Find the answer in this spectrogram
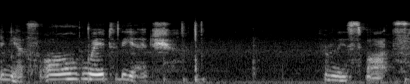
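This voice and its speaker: A woman with a fairly high pitch and ordinary pitch variation talks over noticeable background noise. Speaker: gaming streamer. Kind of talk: live gameplay commentary. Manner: casual counting aloud.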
